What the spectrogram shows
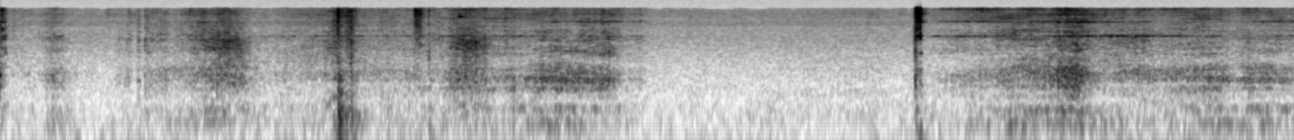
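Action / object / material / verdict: scrape / pencil lead of a metal compass on paper / paper / none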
